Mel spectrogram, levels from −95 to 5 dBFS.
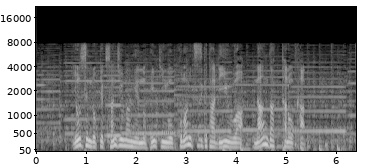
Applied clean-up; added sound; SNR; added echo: none; Bowed string instrument; 12 dB; none.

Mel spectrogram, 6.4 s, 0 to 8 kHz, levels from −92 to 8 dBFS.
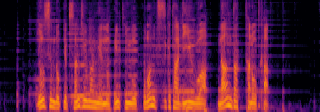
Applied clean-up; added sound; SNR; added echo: neural mask model RNNoise.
